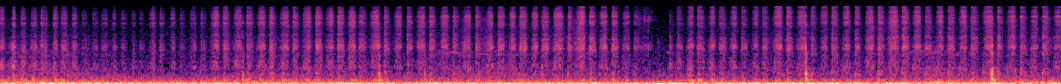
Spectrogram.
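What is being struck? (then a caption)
Colored pencil on a thin paper coloring-book page. A colored pencil held in the fingers is rubbed in short strokes over the drawing on a thin paper page of an open coloring book. It makes a continuous, scratchy, bright rubbing with a quick stroke rhythm over a faint low hum.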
